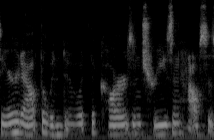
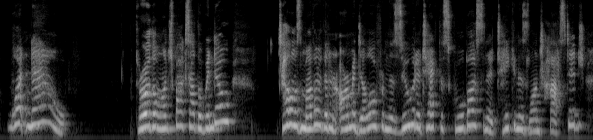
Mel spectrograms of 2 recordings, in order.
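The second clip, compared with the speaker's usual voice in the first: higher, louder worried rush; Henry's frantic thoughts, higher and louder; rising panic; 6 semitones higher, 10 dB louder than usual. A narrator's reading. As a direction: let the panic build.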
